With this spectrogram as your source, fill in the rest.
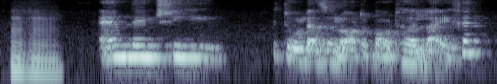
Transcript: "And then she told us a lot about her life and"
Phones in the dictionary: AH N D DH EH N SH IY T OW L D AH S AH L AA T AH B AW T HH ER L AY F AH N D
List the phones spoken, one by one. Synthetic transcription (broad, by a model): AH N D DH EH N SH IY T OW L D AH S AH L AA T AH B AW T HH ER L AY F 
